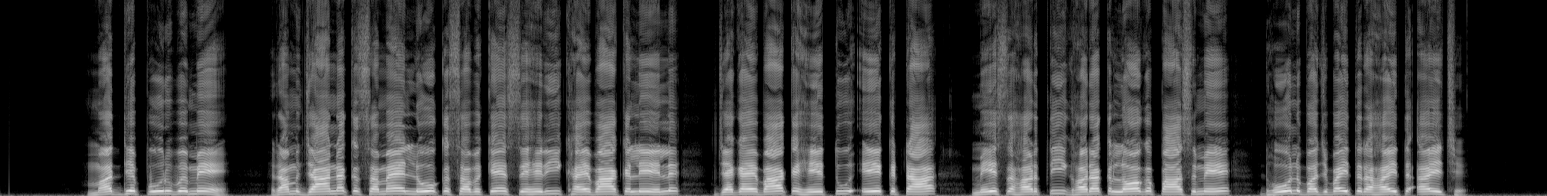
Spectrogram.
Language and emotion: Maithili, neutral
